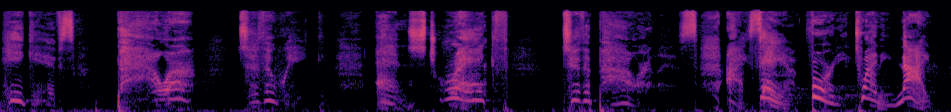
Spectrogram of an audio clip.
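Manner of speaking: hushed, breathy stage whisper, barely above breath. After telling everybody to be quiet, speaker reads a verse in a quiet voice. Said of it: "everybody's got to be quiet".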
